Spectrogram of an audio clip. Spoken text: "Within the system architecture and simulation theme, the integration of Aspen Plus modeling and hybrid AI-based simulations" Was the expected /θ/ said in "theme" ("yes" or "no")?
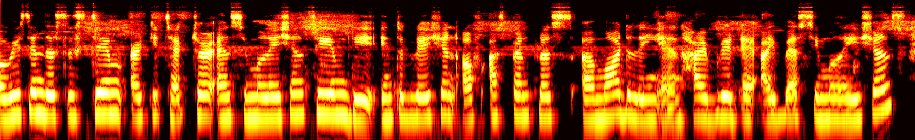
no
